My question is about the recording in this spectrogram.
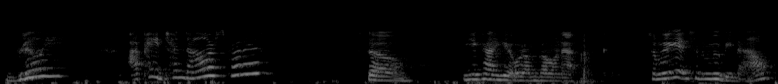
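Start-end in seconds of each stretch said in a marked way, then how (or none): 0.1-2.9 high, disbelieving squeak; can't believe you paid for this, pitch it way up; incredulous. Retold or imitated. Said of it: "you're like".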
